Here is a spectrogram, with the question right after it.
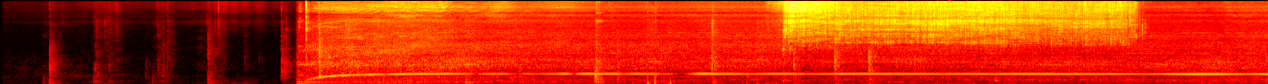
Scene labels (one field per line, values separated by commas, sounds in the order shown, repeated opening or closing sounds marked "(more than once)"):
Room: living room, kitchen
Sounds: footsteps, vacuum cleaner, running water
